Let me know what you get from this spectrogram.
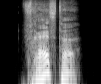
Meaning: inflection of fräsen: 1. first/third-person singular preterite 2. first/third-person singular subjunctive II
- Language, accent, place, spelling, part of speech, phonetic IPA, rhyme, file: German, Germany, Berlin, fräste, verb, [ˈfʁɛːstə], -ɛːstə, De-fräste.ogg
